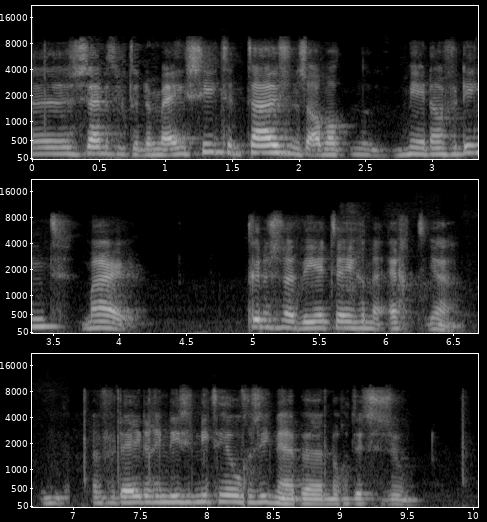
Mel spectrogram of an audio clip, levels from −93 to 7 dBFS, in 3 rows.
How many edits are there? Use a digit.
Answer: 3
